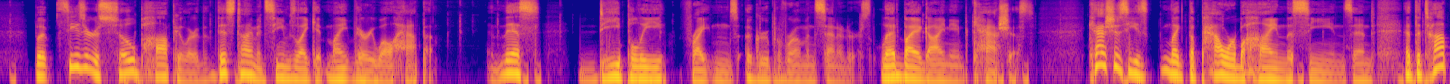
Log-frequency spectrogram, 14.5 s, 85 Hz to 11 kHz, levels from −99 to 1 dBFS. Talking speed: 175 wpm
